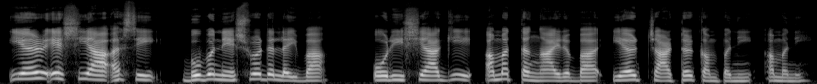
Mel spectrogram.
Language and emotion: Manipuri, neutral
